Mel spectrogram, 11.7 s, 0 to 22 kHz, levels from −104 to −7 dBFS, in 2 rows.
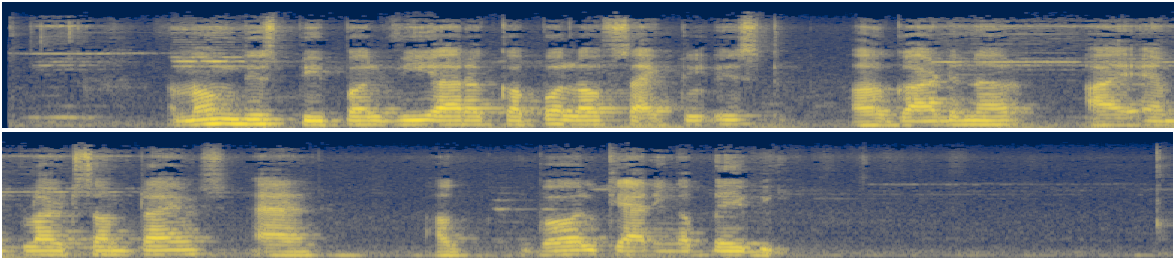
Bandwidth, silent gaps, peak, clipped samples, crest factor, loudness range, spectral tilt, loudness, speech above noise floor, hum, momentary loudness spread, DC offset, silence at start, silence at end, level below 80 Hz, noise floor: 15 kHz; none; 0 dBFS; under 0.1%; 18 dB; 6 LU; -4.5 dB/octave; -18 LUFS; 32 dB; none; 14 LU; under 0.1%; 0.05 s; 0.05 s; -46 dBFS; -50 dBFS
